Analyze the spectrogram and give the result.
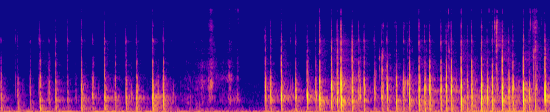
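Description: Fingertips tap all over a hand-sized, hollow, lit dome-shaped plastic star projector night lamp with star-shaped cutouts, held in both hands. Quick, irregular hollow plastic taps sound over a low hum, pausing briefly near the middle before resuming more densely and a bit louder.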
